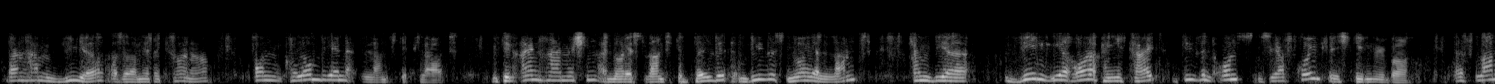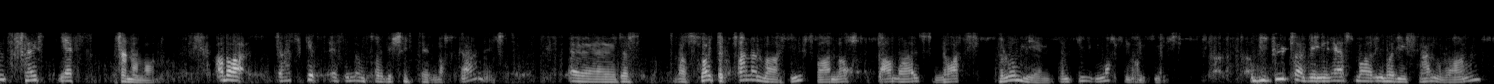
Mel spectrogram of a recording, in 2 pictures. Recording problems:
garbled, watery; badly; nothing above 4 kHz
animal sounds; faint; throughout; 25 dB below the speech

